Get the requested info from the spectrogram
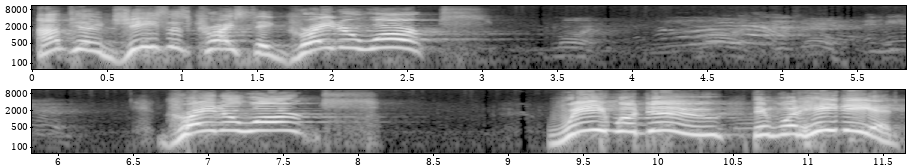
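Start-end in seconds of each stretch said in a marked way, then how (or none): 1.7-11.6 slow, high and loud proclamation; preaching shout. Real, not acted. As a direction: stretch each word out at full preaching force. Preacher proclaims Jesus' promise.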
